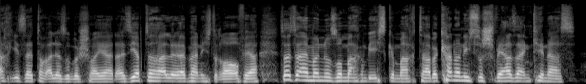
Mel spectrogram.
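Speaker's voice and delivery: mock-grumpy God rattling off complaints; exasperated God. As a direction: sneer like a fed-up deity at foolish children. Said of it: "denkt dir".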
